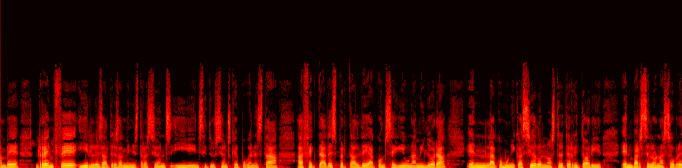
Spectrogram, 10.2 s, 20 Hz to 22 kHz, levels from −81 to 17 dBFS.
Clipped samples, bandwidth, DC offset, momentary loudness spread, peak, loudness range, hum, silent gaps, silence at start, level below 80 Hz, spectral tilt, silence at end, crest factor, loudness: under 0.1%; 12.5 kHz; under 0.1%; 7 LU; -2 dBFS; 3 LU; none; none; 0 s; -56 dBFS; -6.5 dB/octave; 0 s; 18 dB; -22 LUFS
